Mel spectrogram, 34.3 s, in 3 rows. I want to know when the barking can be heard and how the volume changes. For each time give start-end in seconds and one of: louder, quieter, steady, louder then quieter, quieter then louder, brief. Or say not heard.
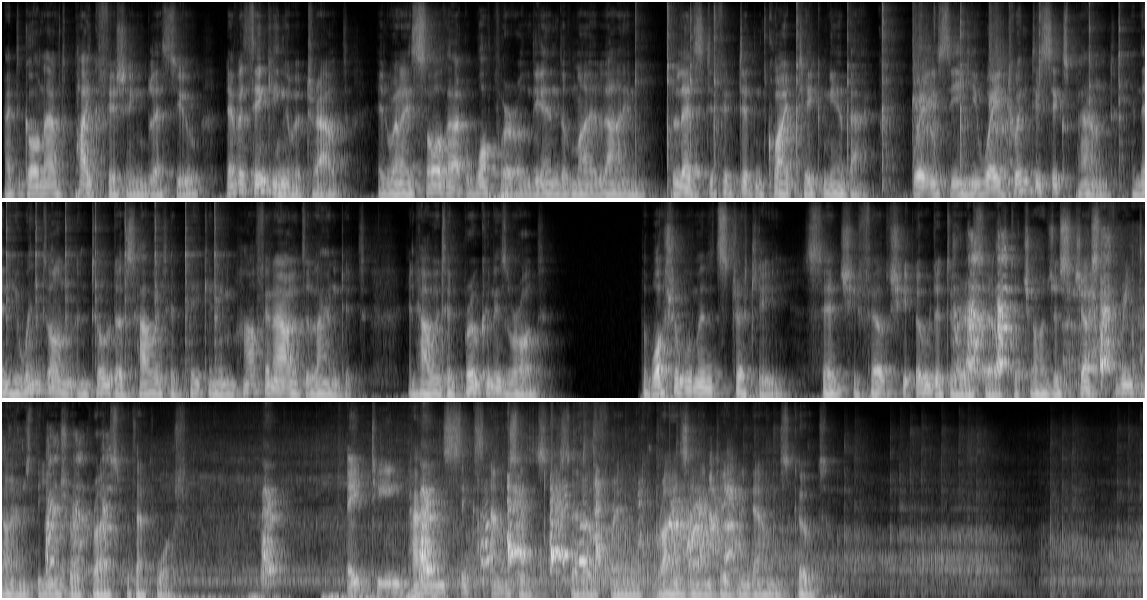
20.9-30.3 quieter then louder.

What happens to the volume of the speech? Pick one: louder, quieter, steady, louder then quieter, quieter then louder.
steady.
